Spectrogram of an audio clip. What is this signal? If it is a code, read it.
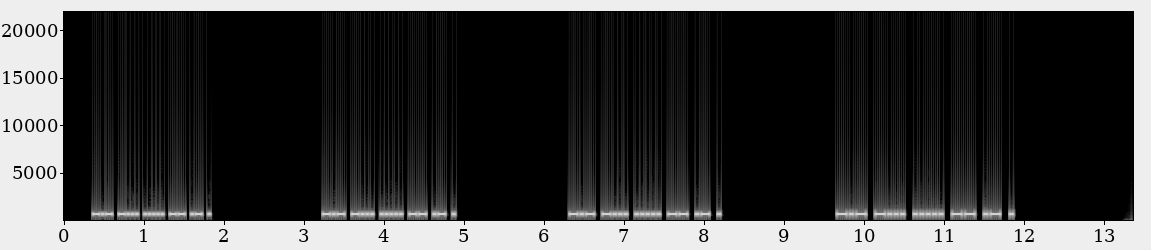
Morse code, heard as a keyed tone, about 39 wpm, 700 Hz. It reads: KB5MAE KB5MAE KB5MAE KB5MAE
